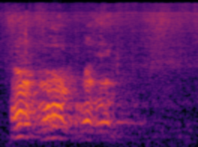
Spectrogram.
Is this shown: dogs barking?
yes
